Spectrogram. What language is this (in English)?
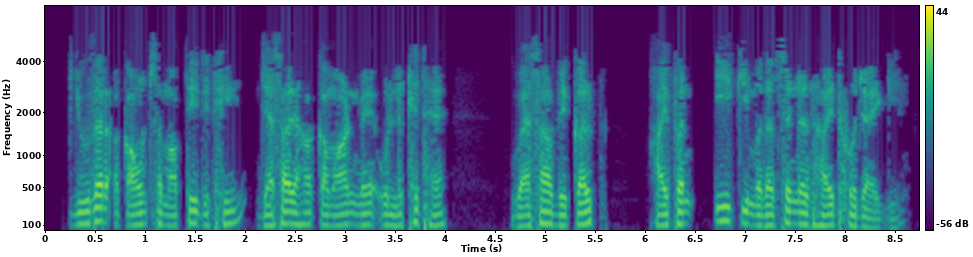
Hindi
